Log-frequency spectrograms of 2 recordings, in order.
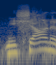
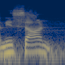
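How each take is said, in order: First: The middle consonant is an 'sh' sound. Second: The middle consonant is an 's' sound. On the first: The speaker calls it wrong. "நிஷான் இல்ல" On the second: The speaker calls it right. "சாணி சொல்றோம்ல சாணி. அதான் நிசான்"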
